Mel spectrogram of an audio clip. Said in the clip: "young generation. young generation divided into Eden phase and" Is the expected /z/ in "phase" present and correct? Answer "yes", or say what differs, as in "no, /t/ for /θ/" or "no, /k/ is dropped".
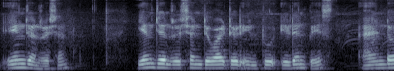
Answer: no, /s/ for /z/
